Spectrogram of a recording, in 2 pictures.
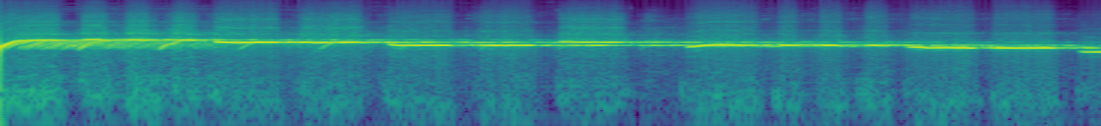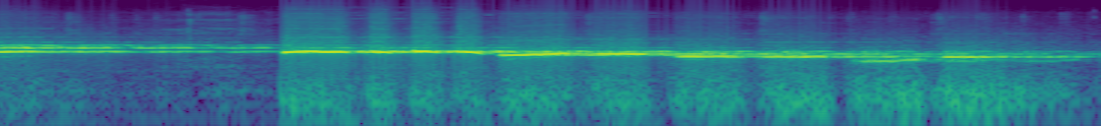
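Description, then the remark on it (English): Someone whistles a slow, sustained melody, long clear notes stepping gradually lower, with a brief break partway through before the tune resumes over a faint rhythmic backing. “It's like everyone can do a whistle.”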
